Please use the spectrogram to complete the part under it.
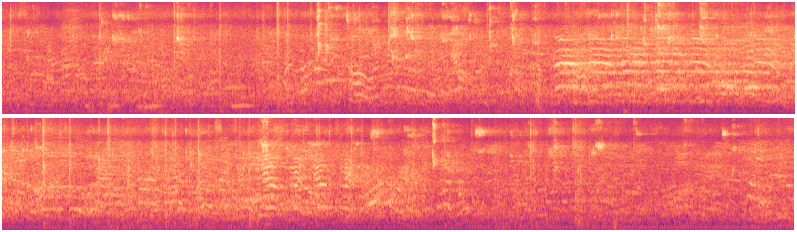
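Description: Sneakers squeak sharply on a hardwood floor.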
